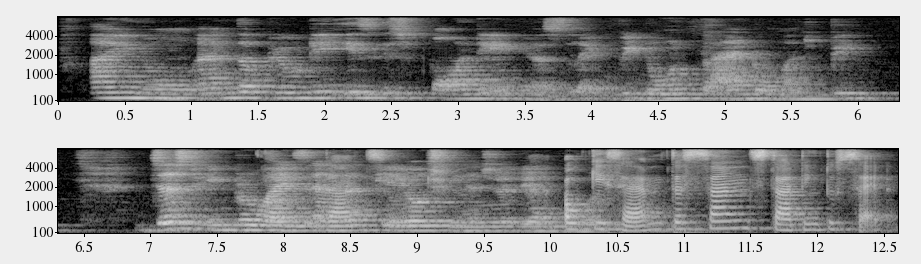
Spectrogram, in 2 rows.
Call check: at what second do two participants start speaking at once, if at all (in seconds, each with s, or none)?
8.2 s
